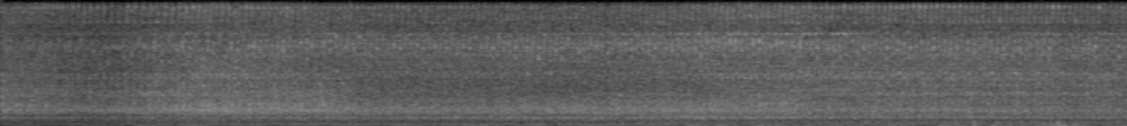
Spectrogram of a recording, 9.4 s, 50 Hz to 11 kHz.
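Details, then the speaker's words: 2015 Kia Optima after repair of cylinder 2 misfire (faulty ignition coil replaced, worn spark plug changed), check engine light now off; with AC on, smooth even idle rising cleanly when revved, no stumble or miss — normal idle and rev. "ठीक है जी, ये सेट हो गया। ये इसका मसला था।"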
